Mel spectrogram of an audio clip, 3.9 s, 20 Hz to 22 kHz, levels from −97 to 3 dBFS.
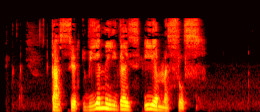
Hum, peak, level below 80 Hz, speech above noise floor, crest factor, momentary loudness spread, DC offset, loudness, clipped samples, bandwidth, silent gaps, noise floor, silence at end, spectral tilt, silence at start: none; -2 dBFS; -62 dBFS; 46 dB; 24 dB; 8 LU; under 0.1%; -25 LUFS; under 0.1%; 11.5 kHz; none; -71 dBFS; 0.85 s; -4.5 dB/octave; 0.75 s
